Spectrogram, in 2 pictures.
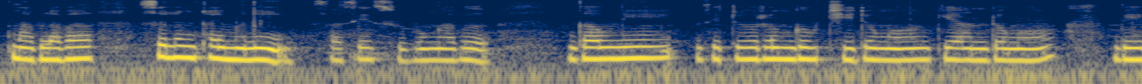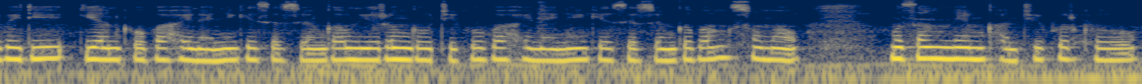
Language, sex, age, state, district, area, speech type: Bodo, female, 30-45, Assam, Udalguri, rural, spontaneous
